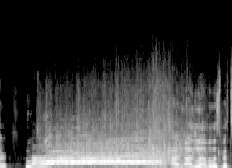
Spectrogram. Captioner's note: cheers and applause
